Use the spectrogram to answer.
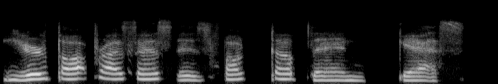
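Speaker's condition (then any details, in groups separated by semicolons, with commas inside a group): Cerebral palsy; tracheotomy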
